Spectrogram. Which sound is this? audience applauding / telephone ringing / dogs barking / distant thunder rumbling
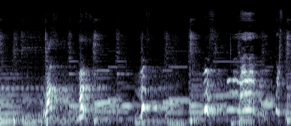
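dogs barking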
